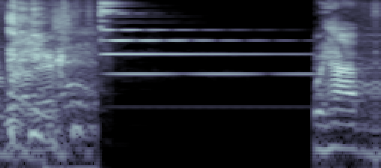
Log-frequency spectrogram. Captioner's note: bell chimes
